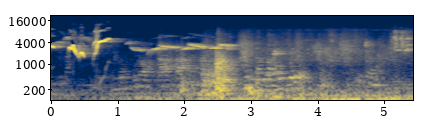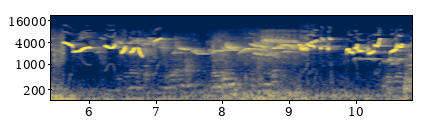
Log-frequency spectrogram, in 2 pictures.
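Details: Oriental magpie-robin in a level 2 competition simulation, practice before a contest: bursts of loud whistled and scratchy phrases between 2 and 8k, sharp rising notes, with a quieter babble of other birds and low background rumble.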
